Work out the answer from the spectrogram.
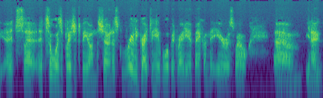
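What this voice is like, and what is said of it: A pleasant regional accent. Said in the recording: “that gorgeous accent of yours”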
